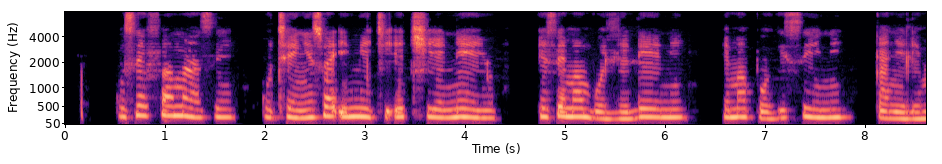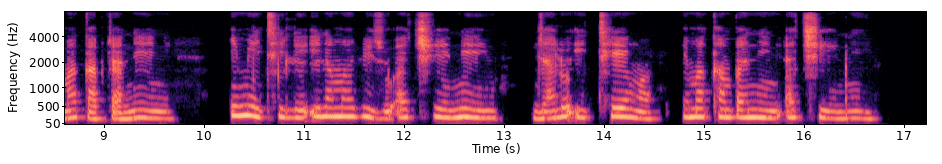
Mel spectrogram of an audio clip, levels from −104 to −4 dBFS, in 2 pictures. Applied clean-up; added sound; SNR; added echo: none; none; none; none.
